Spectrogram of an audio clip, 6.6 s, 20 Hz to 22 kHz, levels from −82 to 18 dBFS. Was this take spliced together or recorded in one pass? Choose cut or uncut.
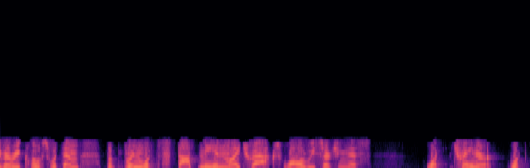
uncut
